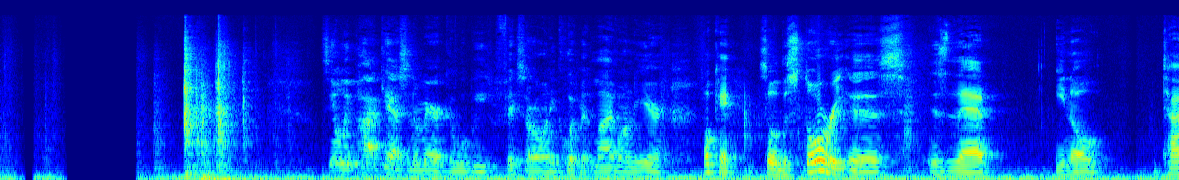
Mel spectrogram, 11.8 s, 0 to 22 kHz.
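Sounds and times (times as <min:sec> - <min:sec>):
door rattling: 0:01.4 - 0:02.8
door being closed: 0:01.4 - 0:03.0
speech: 0:03.3 - 0:10.0, 0:10.6 - 0:11.7
shuffling: 0:08.5 - 0:09.5.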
